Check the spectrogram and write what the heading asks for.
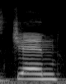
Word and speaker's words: Jen: The main guy's name is Jen, which rhymes with Ben, or Ren.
